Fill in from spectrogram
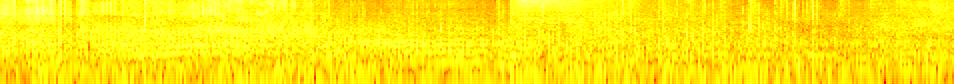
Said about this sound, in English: Down the main straight, the Subarus are neck and neck.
